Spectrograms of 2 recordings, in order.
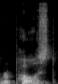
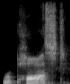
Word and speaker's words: riposte: And then we have Riposte or Riposte, depending on if you're in the US or I think the UK was the other pronunciation for it.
